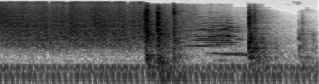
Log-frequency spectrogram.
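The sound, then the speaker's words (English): A spacecraft hatch opens over a low, steady hum, marked by a heavy mechanical thunk, then a second clunk and a fainter final knock. “All right, I guess that's good enough. I'm going to open the hatch now.”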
